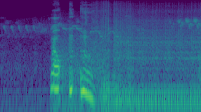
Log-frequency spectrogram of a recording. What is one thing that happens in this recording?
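A lawn mower engine starts and runs with a steady low rumble.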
